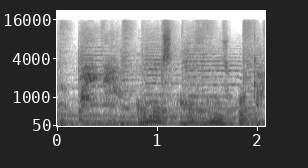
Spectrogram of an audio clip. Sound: whispering

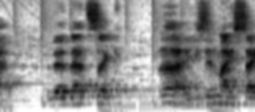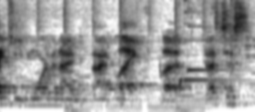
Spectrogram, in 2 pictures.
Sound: groans

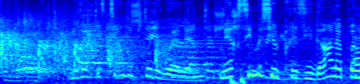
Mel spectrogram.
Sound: applause

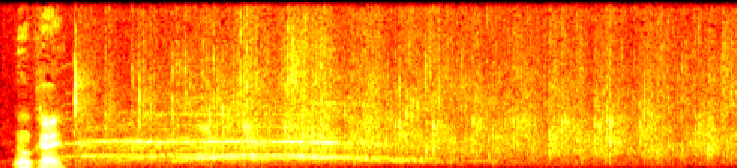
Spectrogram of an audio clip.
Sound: audience applauds

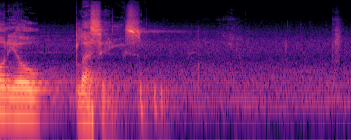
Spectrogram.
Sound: foreign Language

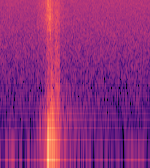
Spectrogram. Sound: whoosh

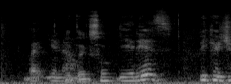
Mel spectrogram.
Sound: voiceover

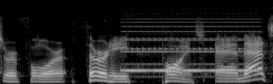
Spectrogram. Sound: bell ringing

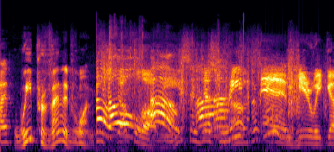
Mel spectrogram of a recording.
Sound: gentle arguing and going Ohs

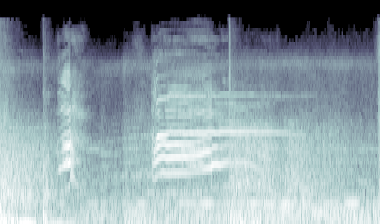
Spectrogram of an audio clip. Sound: screams

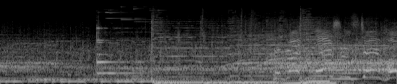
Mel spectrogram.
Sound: bell dings

